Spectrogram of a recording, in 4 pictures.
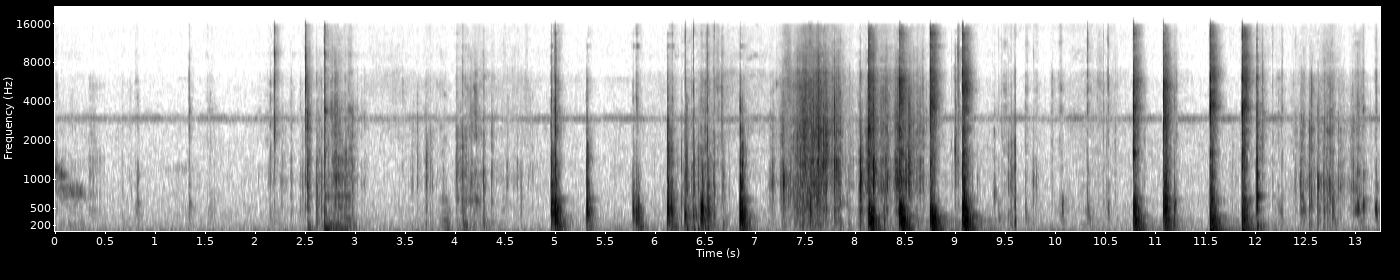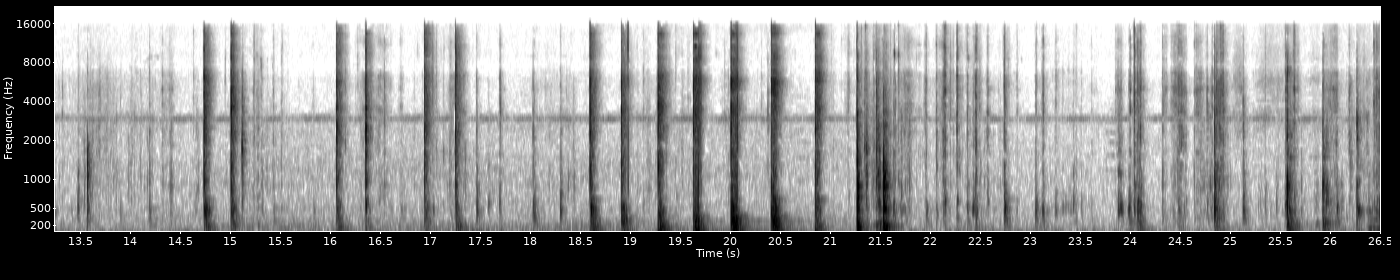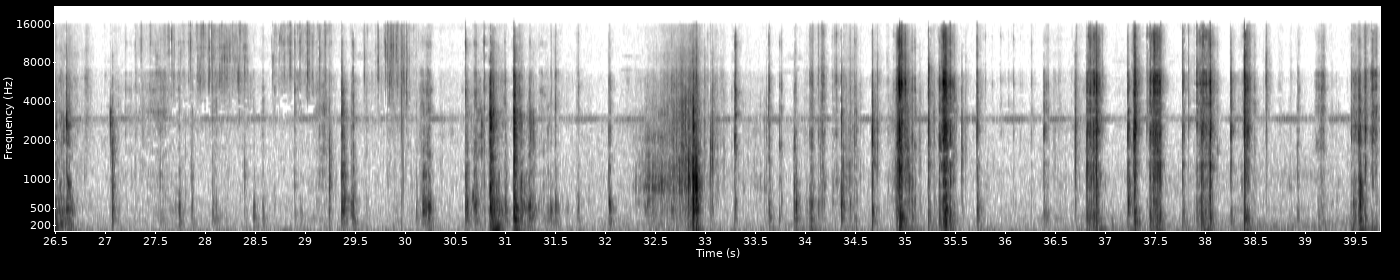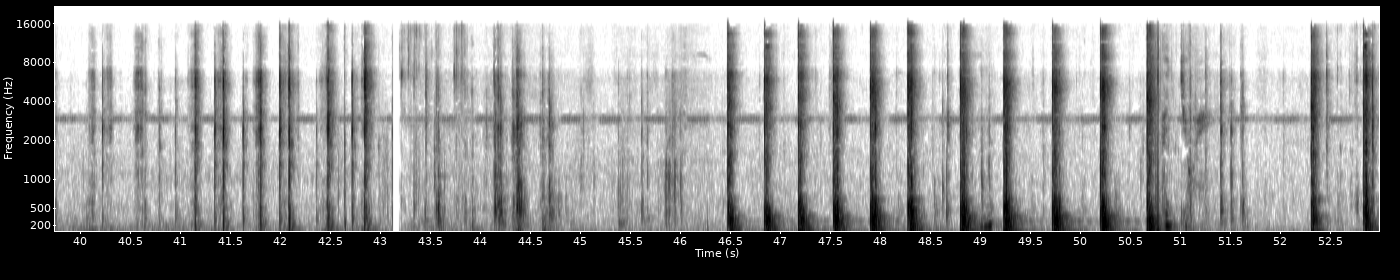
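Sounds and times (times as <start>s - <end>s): metal pick scraping dirt and gravel: 2.5s - 3.1s, 7.2s - 9.2s, 32.3s - 35.7s.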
